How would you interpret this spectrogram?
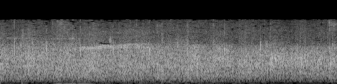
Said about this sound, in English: Okay, 40 years of love. Wow, I think you should all give yourselves a round of applause for that. Well done, everyone.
